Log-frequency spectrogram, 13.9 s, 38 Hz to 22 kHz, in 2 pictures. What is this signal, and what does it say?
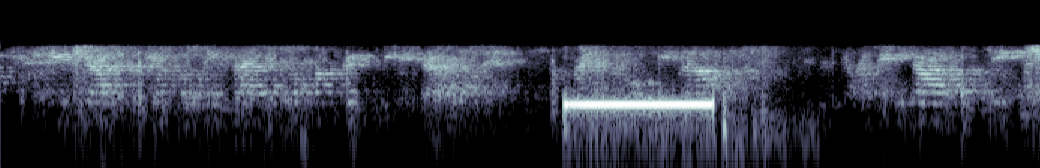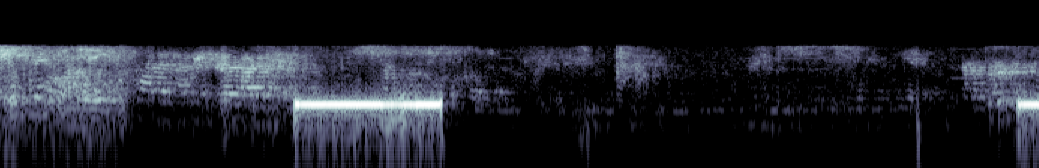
Ringback tone (Europe, 425 Hz), with speech.
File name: out- -2003- - - .38835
